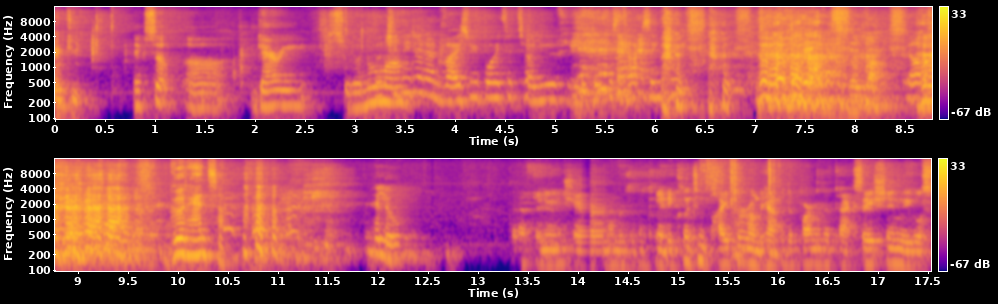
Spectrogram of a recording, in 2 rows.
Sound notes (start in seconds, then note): 7.0 everyone laughing; 9.3 everyone laughs; 11.3 laughs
